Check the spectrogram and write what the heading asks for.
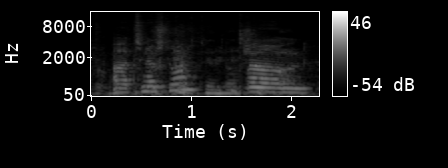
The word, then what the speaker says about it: Tenochtitlan: Tenochtitlan. I thought it's Titlan though. It's Titlan. Yeah, Yeah. Tenochtitlan.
